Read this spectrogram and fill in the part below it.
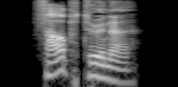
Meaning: nominative/accusative/genitive plural of Farbton
- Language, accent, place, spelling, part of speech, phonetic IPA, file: German, Germany, Berlin, Farbtöne, noun, [ˈfaʁpˌtøːnə], De-Farbtöne.ogg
